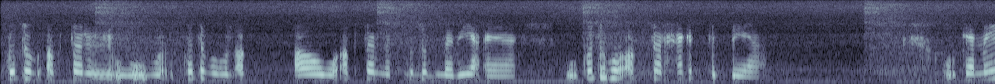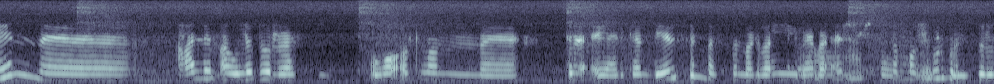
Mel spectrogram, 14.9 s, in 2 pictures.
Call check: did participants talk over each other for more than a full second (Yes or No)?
Yes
